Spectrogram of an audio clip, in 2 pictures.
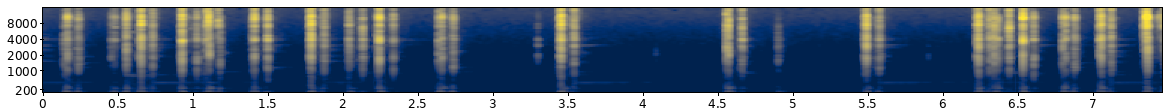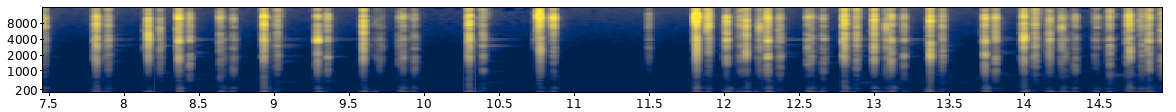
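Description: Fingertips rapidly press the keys of a small clear plastic Cherry MX switch tester with transparent keycaps. Bursts of sharp, bright clicks and clacks with a low thock underneath are broken by brief pauses. A faint steady hum sits beneath the typing.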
